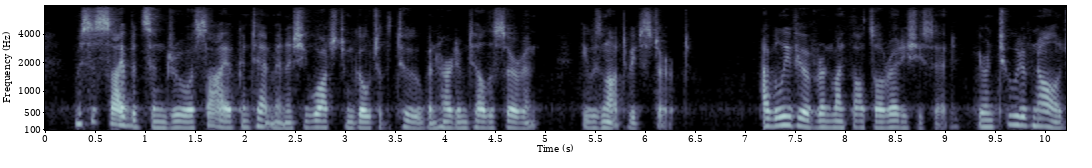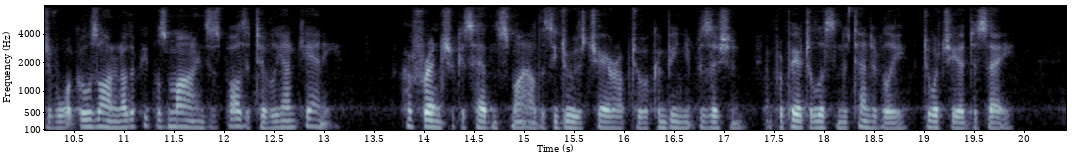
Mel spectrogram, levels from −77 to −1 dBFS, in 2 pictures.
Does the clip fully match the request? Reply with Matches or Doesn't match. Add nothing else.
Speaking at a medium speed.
Doesn't match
